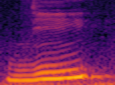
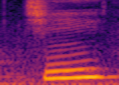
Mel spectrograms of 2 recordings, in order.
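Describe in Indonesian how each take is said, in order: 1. Konsonannya tegas, tanpa desahan saat dilepas. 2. Konsonannya dilepas dengan desahan. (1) "jelas ja, ji, ju" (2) "huruf jim ada desahan gitu ya"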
